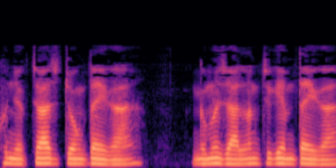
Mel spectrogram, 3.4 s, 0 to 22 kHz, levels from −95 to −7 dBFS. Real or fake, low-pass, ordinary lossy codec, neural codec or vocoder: real; 7.2 kHz; MP3, 32 kbps; none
